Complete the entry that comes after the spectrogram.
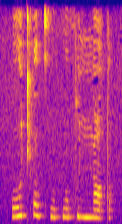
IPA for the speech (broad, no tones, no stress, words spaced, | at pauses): ocʰɔ kʷʰaxʷɛxʷɾʏɲ ŋʏtˤ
